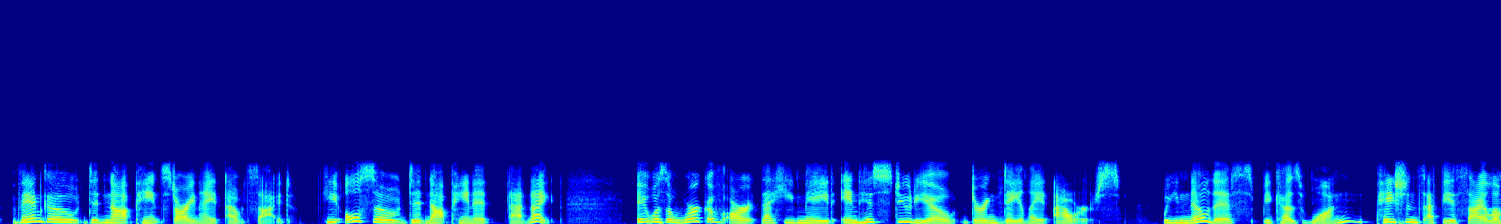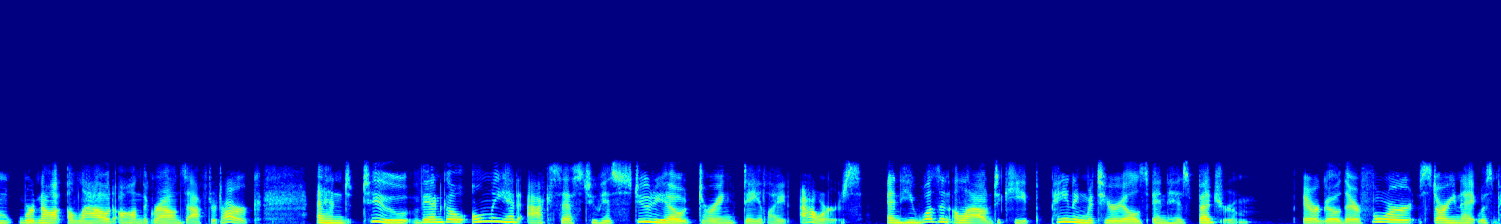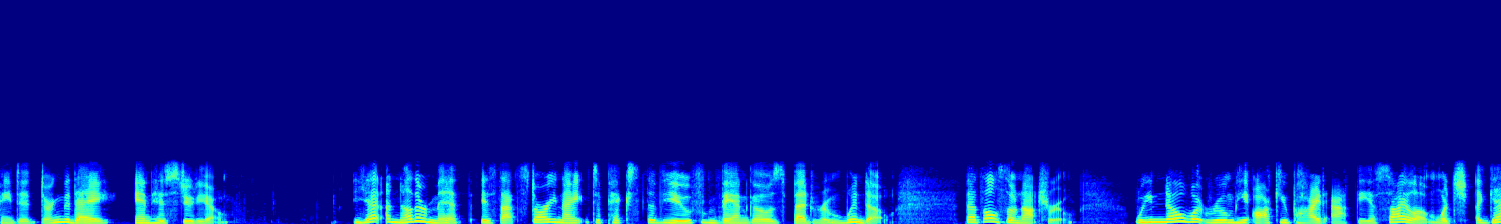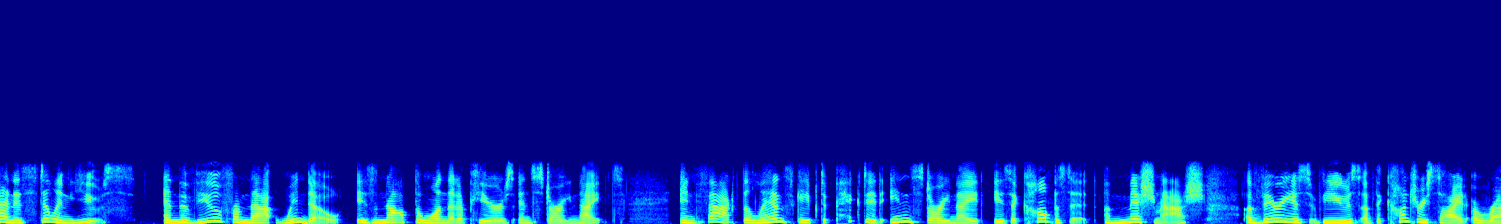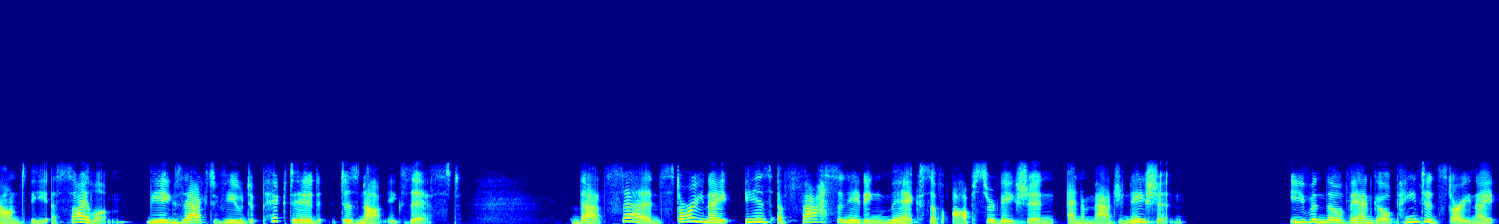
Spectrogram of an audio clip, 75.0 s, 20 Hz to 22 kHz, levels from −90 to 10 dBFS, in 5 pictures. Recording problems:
high frequencies cut off; noticeable; nothing above 5.5 kHz

